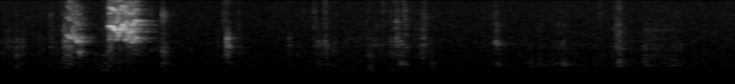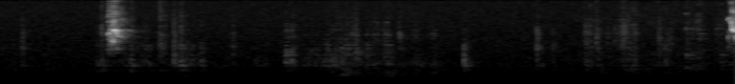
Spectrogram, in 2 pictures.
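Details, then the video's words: Rosy-faced lovebird with several sharp, squeaky chirps among many soft clicks and ticking noises, plus a low rustle in the background. "Lovebird Chirping Sounds"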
